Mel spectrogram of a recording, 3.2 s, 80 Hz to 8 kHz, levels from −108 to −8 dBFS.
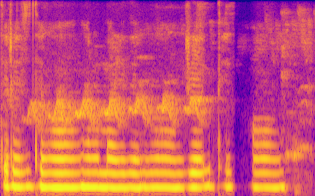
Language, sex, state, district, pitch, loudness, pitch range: Chakma, female, Tripura, Dhalai, 215 Hz, -13 LUFS, 215-220 Hz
